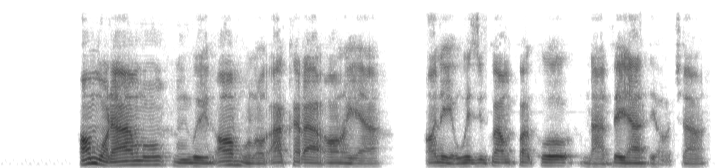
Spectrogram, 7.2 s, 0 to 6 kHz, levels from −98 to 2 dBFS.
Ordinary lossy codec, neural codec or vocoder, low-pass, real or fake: AAC, 48 kbps; codec, 16 kHz, 2 kbps, FunCodec, trained on LibriTTS, 25 frames a second; 5.4 kHz; fake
